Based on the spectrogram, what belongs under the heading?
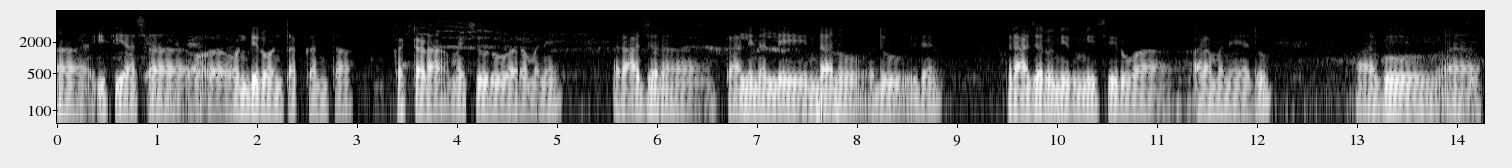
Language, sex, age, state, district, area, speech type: Kannada, male, 18-30, Karnataka, Mysore, urban, spontaneous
